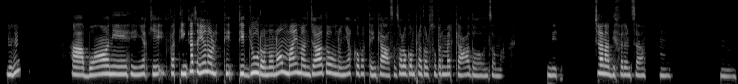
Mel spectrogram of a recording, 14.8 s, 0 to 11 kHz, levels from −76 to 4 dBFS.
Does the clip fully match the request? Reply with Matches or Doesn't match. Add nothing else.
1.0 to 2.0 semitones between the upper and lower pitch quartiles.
Doesn't match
